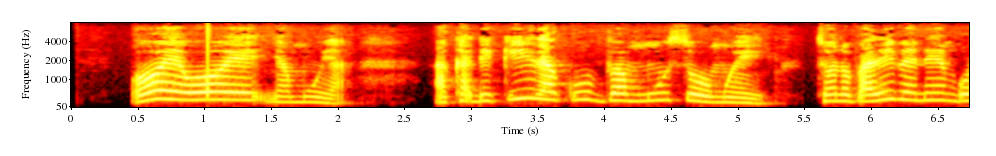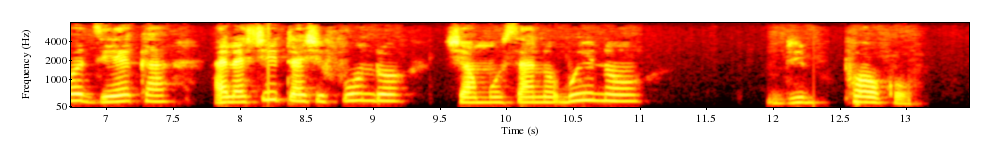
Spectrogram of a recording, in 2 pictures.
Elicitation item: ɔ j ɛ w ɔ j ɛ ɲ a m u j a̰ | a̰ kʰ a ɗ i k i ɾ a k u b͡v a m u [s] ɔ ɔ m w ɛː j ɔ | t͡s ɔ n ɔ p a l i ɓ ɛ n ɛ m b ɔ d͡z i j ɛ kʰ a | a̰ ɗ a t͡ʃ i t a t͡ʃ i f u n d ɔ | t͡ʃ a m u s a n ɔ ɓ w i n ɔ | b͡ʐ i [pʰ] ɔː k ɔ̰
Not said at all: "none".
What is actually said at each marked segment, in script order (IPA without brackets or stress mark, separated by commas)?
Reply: s, pʰ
